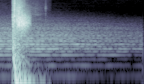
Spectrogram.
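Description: A single loud, dubbed-in hit sound effect, a whack with a deep thump, about a quarter second in, as a pistol is struck against a man's head; a ringing tone follows and fades away.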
